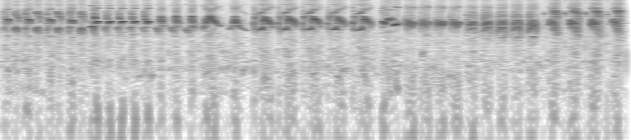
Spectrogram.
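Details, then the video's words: High, rapid twittering song of a hooded siskin, played so young birds can learn it. Quick notes tumble together in a lively, jingling stream with brief rising trills. "Pintassilgo Cantando Ensine Filhotes!!!"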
